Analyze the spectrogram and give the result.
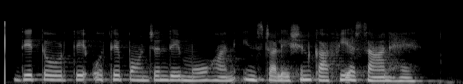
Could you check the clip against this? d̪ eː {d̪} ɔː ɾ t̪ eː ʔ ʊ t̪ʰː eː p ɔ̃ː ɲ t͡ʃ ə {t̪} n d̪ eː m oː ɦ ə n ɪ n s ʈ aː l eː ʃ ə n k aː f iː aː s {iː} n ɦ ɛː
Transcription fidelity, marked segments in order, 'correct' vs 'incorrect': incorrect: t̪, incorrect: none, incorrect: aː

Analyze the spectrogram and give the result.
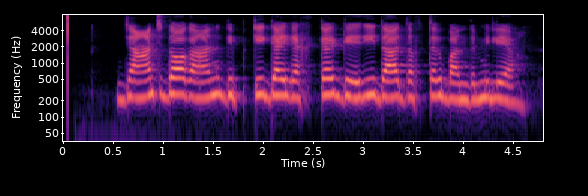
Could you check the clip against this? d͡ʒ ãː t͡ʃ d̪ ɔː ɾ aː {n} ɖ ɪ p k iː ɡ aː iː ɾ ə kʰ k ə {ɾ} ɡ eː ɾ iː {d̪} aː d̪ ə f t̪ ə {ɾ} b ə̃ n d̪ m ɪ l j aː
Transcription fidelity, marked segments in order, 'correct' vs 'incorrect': correct, correct, correct, correct

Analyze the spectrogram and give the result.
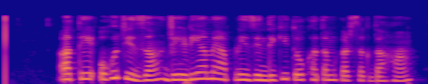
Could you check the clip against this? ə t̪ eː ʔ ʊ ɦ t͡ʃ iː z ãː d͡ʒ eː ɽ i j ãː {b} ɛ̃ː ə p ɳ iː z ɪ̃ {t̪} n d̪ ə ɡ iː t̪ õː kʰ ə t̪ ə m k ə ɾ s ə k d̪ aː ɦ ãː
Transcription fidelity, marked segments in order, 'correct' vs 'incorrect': incorrect: m, incorrect: none

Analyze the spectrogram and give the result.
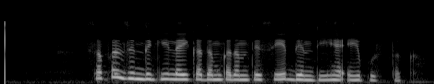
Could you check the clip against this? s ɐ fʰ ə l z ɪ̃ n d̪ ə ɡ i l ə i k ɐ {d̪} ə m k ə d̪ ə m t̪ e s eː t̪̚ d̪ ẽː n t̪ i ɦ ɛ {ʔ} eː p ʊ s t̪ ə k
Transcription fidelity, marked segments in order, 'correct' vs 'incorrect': correct, correct

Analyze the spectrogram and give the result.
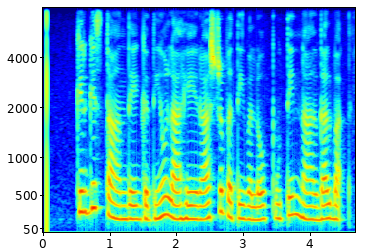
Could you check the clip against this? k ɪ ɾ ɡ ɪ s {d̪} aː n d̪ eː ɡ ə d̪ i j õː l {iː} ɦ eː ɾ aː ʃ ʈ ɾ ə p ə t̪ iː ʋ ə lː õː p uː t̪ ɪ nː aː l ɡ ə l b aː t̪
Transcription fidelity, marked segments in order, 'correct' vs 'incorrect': incorrect: t̪, incorrect: aː

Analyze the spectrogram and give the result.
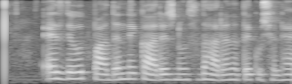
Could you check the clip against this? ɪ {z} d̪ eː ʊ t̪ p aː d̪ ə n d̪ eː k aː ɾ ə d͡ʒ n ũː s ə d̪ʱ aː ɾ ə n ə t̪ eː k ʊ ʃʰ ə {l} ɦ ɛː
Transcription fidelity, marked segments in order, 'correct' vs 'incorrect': incorrect: s, correct

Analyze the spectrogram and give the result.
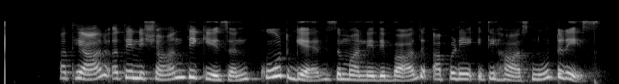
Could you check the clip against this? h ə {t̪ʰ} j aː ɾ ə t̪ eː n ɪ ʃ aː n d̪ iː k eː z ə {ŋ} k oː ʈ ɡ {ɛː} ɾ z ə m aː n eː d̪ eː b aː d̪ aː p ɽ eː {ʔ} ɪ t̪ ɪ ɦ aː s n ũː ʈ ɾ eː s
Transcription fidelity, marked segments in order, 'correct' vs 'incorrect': correct, incorrect: n, correct, correct

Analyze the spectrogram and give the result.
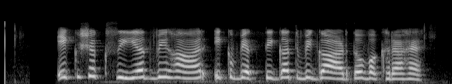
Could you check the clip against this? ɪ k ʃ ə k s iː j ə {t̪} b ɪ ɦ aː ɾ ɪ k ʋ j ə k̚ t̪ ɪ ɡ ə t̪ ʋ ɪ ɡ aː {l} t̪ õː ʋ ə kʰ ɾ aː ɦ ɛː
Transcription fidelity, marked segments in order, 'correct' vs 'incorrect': correct, incorrect: ɾ

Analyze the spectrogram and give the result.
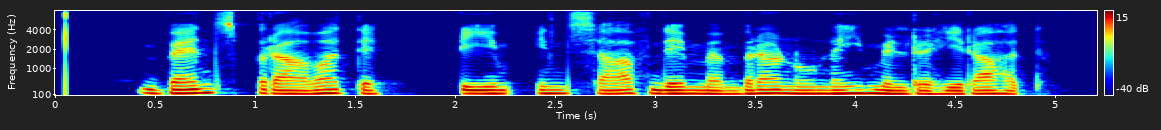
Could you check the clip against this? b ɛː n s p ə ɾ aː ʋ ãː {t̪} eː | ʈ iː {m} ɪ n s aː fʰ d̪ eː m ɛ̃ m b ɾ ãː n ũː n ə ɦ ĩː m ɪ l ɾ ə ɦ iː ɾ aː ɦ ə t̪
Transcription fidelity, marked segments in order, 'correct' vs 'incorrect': correct, correct

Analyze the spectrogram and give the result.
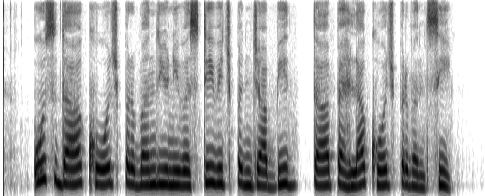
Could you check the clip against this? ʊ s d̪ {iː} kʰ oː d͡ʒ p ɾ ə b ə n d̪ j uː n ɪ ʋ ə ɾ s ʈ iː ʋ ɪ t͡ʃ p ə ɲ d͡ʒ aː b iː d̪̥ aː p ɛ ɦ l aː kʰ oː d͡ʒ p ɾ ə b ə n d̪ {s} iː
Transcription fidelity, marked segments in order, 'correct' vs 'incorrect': incorrect: aː, correct

